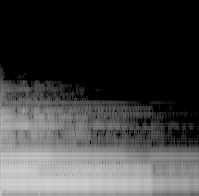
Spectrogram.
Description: Amethyst Harp, Synth Keys

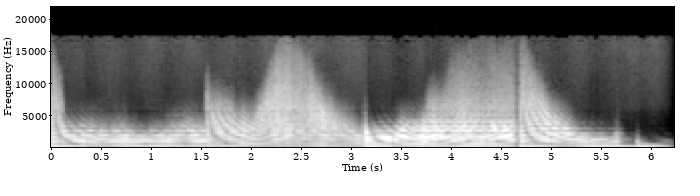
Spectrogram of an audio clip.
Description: Chords D Minor 154 bpm; MIDI Clips; Skitter and Step; Drifting Back

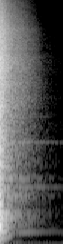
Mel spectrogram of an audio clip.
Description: Snare Bottom

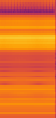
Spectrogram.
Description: vvox, Digital Synths; Ableton Foundation FreePacks

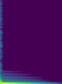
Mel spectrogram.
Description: analog tonal, Kickbank

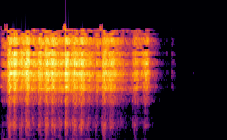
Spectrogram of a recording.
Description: Pandeiro A Roll; Latin Percussion; Drums; Drum Hits; Tambourin; Ableton; Factory Packs

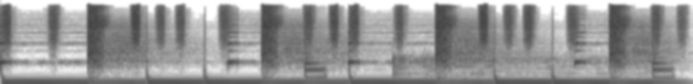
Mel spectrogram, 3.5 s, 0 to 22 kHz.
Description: Kit Melodic 138 bpm, Drums; MIDI Clips; Aero Kit; Ableton; Factory Packs; Skitter and Step

